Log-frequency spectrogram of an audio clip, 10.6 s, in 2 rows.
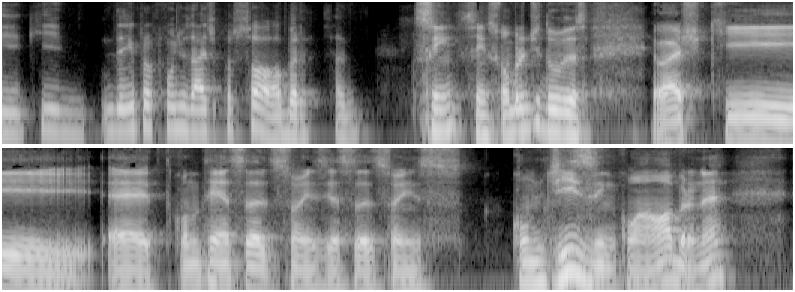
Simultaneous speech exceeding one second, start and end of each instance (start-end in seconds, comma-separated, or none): none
